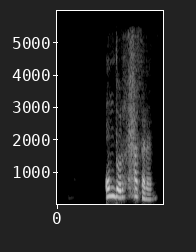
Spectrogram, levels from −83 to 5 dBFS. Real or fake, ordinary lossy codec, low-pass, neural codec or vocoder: real; AAC, 32 kbps; 5.4 kHz; none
